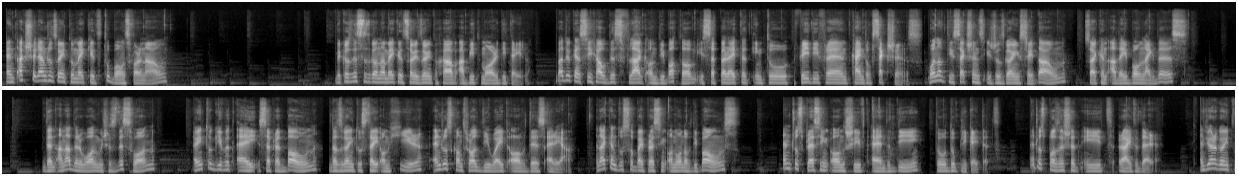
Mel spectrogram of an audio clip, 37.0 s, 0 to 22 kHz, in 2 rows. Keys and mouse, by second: 0.3 click, 1.9 click, 2.4 e, 4.2 click, 4.9 click, 5.7 click, 6.1 click, 6.8 click, 7.5 click, 8.4 click, 9.3 middle click, 11.0 middle click, 12.9 middle click, 14.0 e, 16.0 click, 17.0 click, 17.7 click, 18.4 click, 19.0 shift+click, 21.0 click, 21.3 ctrl+z, 21.5 click, 23.1 click, 25.8 click, 27.0 click, 27.5 click, 28.7 shift+click, 31.7 shift+d, 33.8 click, 34.5 click, 35.5 click, 35.9 click.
